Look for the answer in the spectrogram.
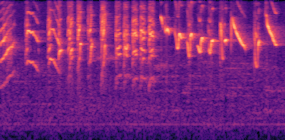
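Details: Aviary red siskin sings a rapid, high phrase of clipped chirps that shifts into repeated thin, downslurred whistles, all at a brisk pace.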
